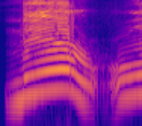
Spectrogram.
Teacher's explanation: हा गले के दरमियान से, हा सीने की तरफ से निकालना है।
